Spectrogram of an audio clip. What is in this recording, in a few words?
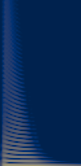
Retro Laser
